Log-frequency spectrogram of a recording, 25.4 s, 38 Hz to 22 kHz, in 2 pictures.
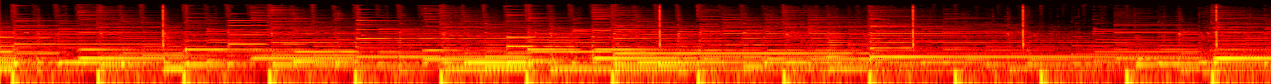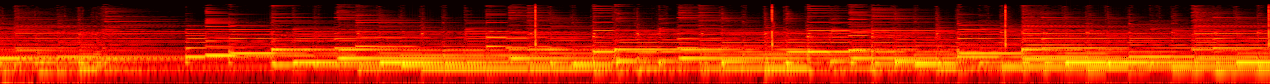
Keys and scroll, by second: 7.9 Delete.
